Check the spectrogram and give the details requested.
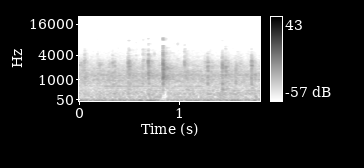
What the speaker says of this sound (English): We begin typing in gorilla.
